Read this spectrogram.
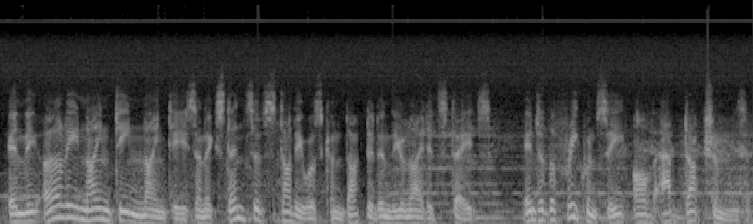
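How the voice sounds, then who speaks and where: A man reading scripted documentary narration in a measured, explanatory way. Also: lowish voice, big pitch swings, poor audio. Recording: narration over loud music.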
